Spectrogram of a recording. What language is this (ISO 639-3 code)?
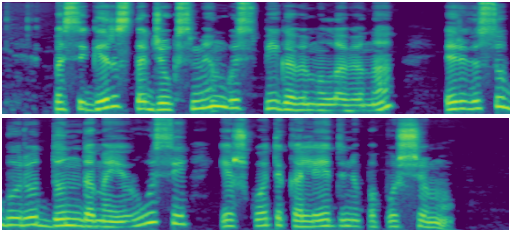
lit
